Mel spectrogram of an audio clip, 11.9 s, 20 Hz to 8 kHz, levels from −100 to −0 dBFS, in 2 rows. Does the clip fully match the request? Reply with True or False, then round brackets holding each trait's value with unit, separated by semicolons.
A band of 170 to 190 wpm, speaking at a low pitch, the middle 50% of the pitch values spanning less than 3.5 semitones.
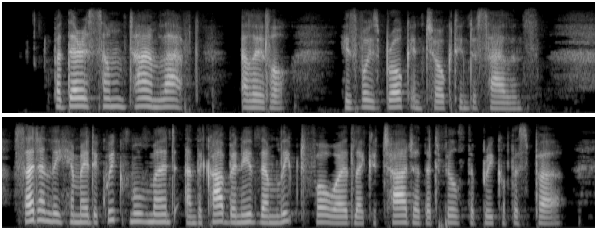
False (185 wpm; 190 Hz; 2.9 semitones)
